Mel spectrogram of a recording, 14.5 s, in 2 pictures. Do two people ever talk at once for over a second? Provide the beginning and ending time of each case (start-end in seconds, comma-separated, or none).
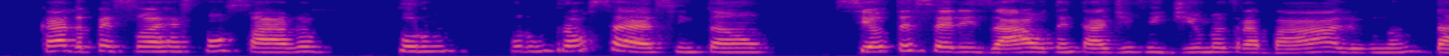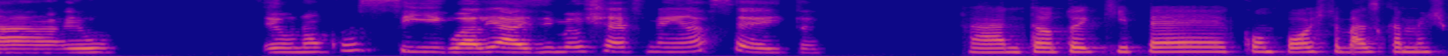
none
